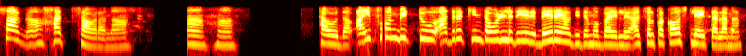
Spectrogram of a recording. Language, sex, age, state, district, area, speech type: Kannada, female, 18-30, Karnataka, Dakshina Kannada, rural, conversation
